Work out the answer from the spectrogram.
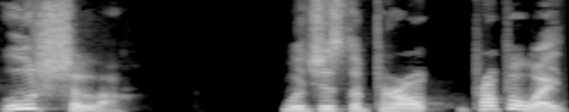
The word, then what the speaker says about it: Urzila: Ursula? Yeah, close enough. Ursula. Yeah, so it's Ursula. Ursula. Because Ursula. there's a Z in there. I know. But like my grandmother used to say Ursula, which is the proper way to say it.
